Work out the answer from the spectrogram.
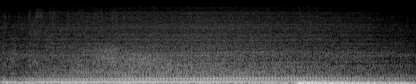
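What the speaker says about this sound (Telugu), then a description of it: "ఇంతలో అటుగా మోటార్ సైకిల్ శబ్దం వినిపించింది" A motorcycle engine runs steadily close by, a loud continuous drone that swells slightly near the end as if revving or drawing nearer.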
